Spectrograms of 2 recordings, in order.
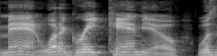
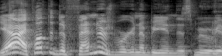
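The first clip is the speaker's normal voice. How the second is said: dripping sarcasm, swooping sing-song tone. Retelling joking with her after the movie: retelling a sarcastic remark. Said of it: "really sarcastically started going".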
